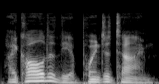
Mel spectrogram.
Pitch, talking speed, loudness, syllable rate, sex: 110 Hz, 225 wpm, -16 LUFS, 6.0 syllables/s, male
